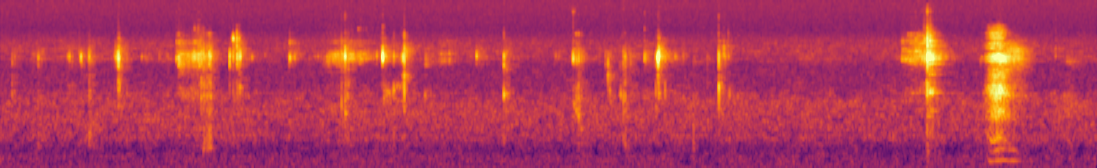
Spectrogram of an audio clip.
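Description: A child crunching dry Yum Yum Chang Noi instant snack noodles, with small crisp crunches scattered throughout and two louder bites about nine and ten seconds in.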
